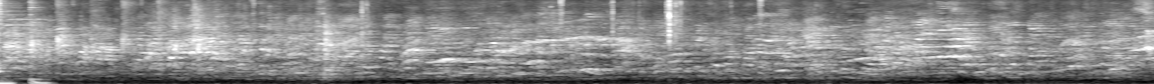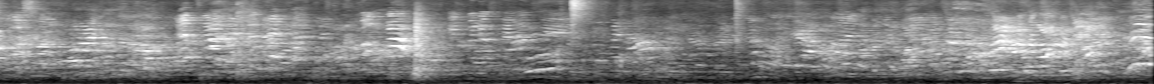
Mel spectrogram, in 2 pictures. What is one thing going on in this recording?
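A crowd of adults and children chatter throughout.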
